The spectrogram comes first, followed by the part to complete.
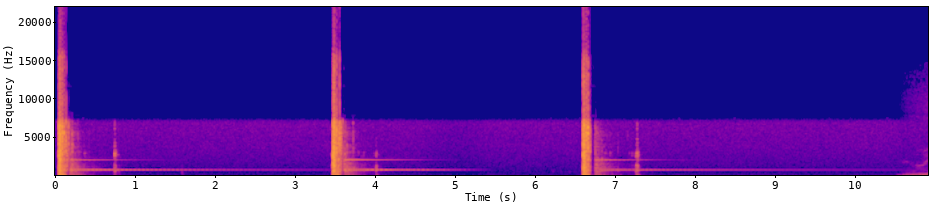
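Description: Three shotgun shots at woodpigeons in flight, at the start, about three and a half seconds in, and just under seven seconds in. Each shot is followed by a steady ringing tone that fades over a second or two and by a faint click.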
